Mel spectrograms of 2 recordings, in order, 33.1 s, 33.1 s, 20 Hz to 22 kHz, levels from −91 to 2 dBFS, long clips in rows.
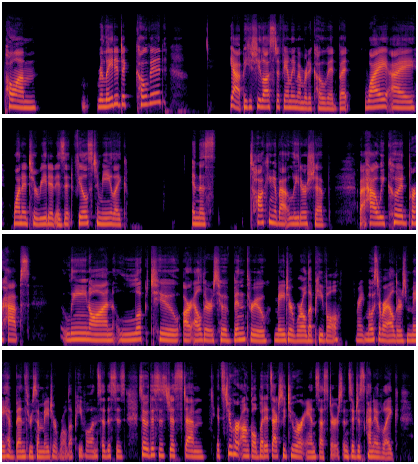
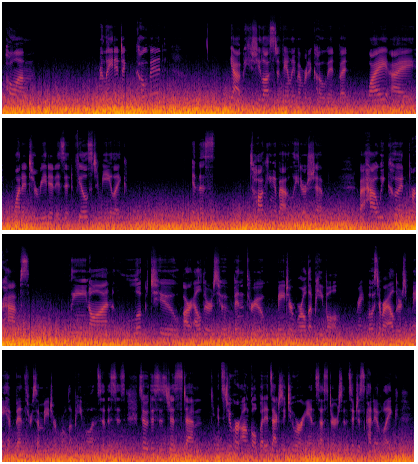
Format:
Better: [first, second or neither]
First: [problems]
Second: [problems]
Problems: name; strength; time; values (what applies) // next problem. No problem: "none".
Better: first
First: none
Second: wind noise on the microphone; heavy; 1 dB above the speech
